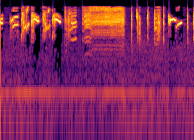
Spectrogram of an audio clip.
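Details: Eurasian siskin singing: high, thin twittering with sharp slurred whistles, then a long harsh buzzy wheeze near the middle, followed by more quick chirps, all over a faint steady low hum.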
